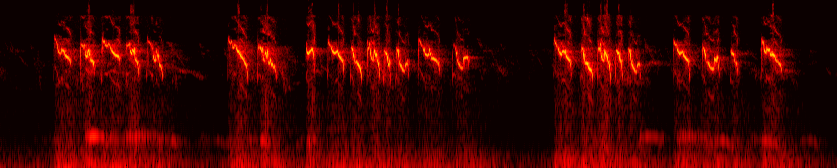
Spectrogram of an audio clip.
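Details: A young white-eye sings in long runs of fast, high, downslurred chirps, grouped in bursts with short pauses, a faint tonal hum in the background.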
